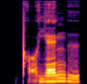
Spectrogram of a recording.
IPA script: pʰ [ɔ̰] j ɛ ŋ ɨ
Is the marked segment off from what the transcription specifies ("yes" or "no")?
no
